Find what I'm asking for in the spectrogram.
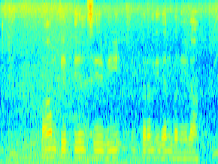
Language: Bhojpuri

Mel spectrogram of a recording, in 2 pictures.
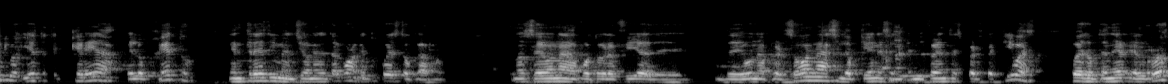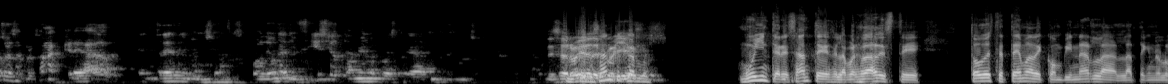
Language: Spanish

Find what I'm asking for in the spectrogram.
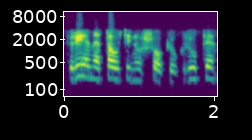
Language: Lithuanian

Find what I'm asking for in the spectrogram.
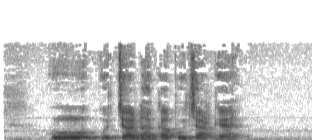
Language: Gujari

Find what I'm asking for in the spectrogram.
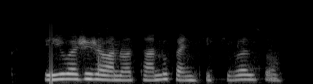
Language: Kinyarwanda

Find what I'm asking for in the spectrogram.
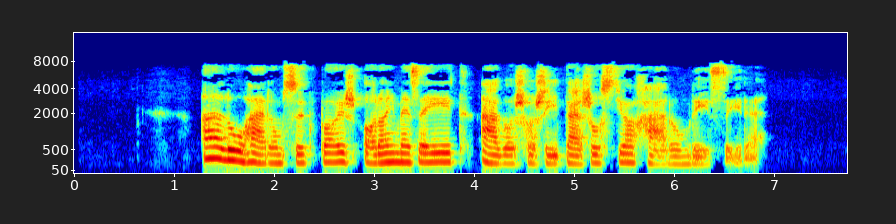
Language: Hungarian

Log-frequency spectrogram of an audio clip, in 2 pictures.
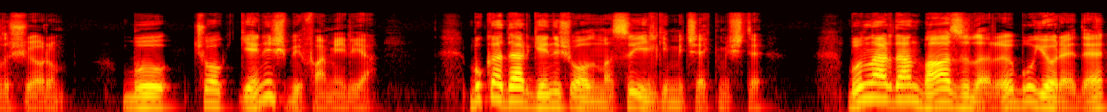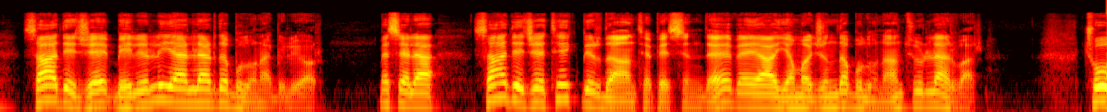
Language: Turkish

